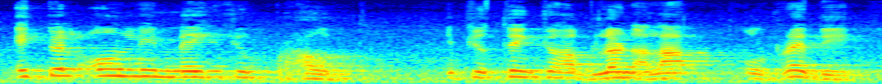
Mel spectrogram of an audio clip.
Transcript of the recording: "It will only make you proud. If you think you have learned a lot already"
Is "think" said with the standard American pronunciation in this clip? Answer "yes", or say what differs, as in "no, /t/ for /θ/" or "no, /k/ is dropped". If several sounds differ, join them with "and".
no, /t/ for /θ/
